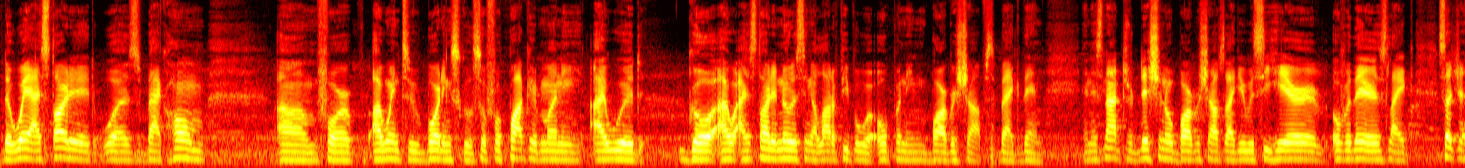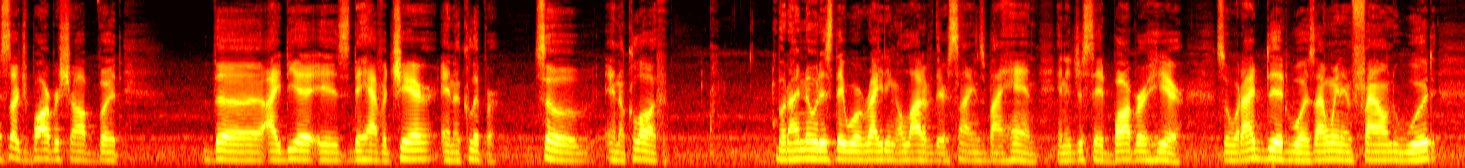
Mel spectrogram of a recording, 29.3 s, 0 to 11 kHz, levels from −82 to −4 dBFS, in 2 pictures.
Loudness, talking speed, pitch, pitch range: -19 LUFS, 195 wpm, 120 Hz, 115-130 Hz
